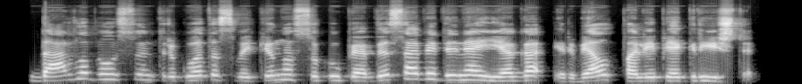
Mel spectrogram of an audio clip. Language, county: Lithuanian, Alytus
